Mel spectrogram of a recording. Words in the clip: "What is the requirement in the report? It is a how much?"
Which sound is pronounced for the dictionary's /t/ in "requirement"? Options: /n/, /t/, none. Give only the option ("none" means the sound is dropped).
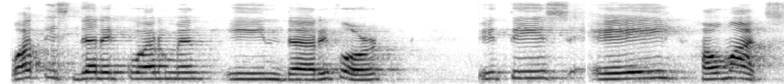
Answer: /t/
